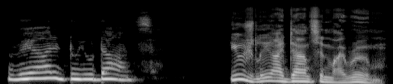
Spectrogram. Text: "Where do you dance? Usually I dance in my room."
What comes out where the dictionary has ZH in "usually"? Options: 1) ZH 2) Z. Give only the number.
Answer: 1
